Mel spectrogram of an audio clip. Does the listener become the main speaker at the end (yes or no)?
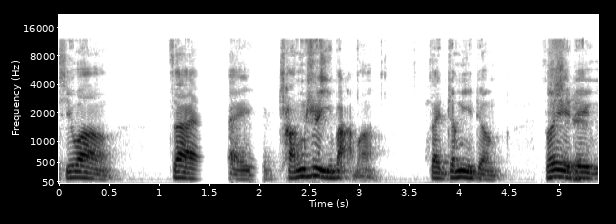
no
